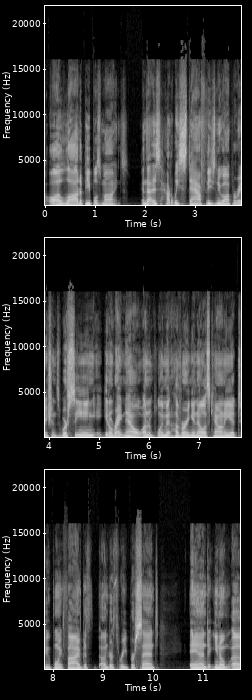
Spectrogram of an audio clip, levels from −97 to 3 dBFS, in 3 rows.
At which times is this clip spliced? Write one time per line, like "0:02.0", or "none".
none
